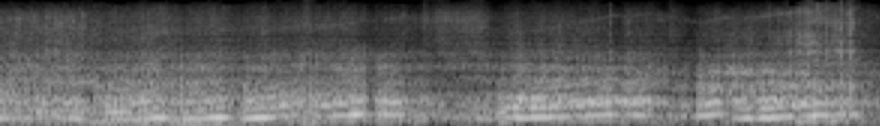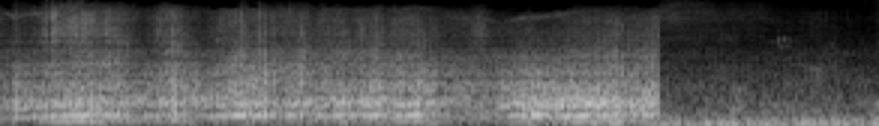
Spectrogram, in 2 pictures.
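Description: Tyres squeal on tarmac.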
